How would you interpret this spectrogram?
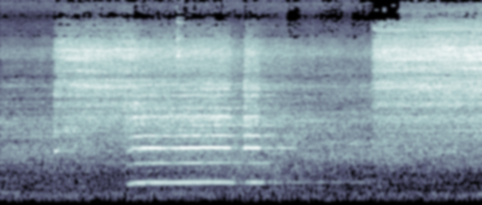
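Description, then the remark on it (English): A steam train's whistle sounds a sustained, steady tone for over a second, rising over a constant background hiss and rumble of the train. “The steam train.”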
